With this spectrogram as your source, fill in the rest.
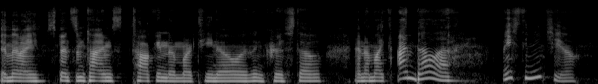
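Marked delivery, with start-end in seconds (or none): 4.0-5.8 character voice, pitch lifted slightly higher. Retelling own introduction to two people: raised-pitch voice. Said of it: "I raise the octave a little bit".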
